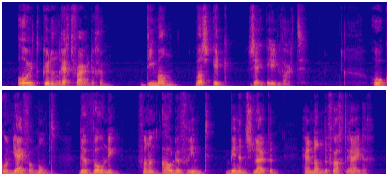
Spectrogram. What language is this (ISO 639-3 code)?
nld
